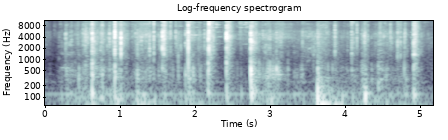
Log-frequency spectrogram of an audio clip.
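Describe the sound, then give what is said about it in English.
Packaging wrapped in heavy tape being ripped open: an irregular series of crinkling, tearing and crackling bursts, moderately loud, with a deeper thump partway through and no voices. “That's pretty good. I could probably rip it from there.”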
